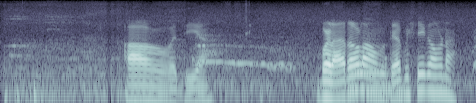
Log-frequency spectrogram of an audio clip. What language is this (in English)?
Punjabi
